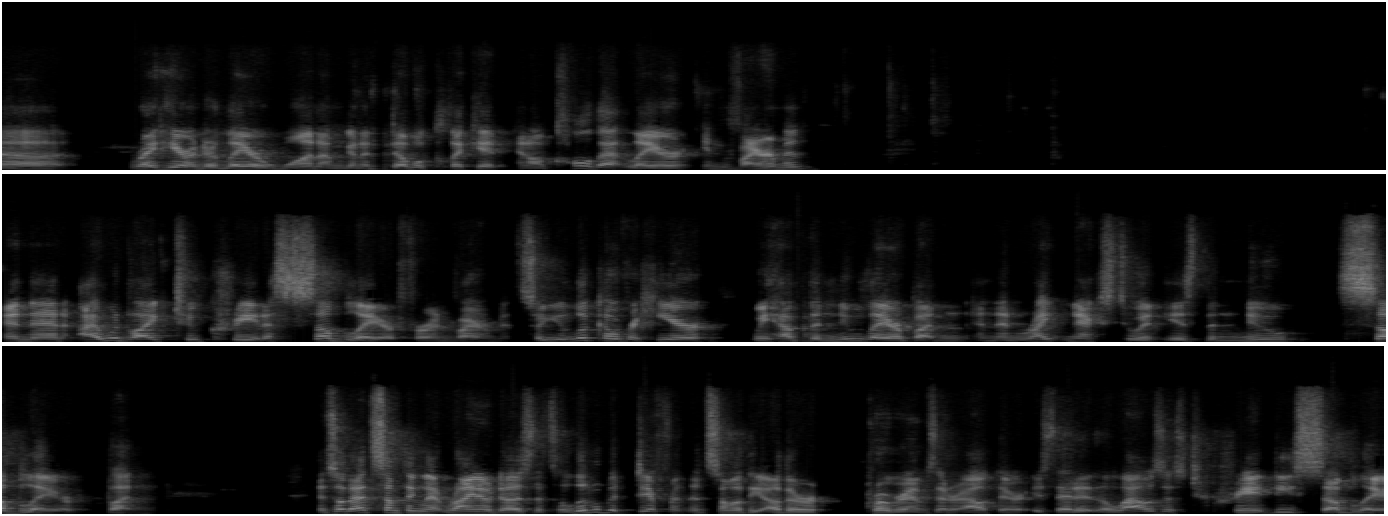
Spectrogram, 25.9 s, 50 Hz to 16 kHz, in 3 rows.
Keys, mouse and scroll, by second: 0.4 click, 2.8 click, 4.6 click, 5.0-7.3 typing, 9.0 click, 10.5 click, 10.9 F15, 24.4-25.9 drag.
